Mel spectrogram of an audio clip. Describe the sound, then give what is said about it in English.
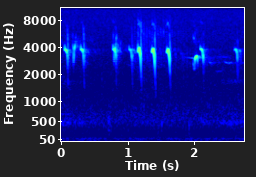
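A bird calls with quick, high-pitched chirps mixed among scattered calls from a flock of about 20 birds, arriving in an irregular rhythm over a low, steady background rumble. No one speaks. “There's a bird right here, staying here.”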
